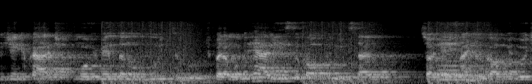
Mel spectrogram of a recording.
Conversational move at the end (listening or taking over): listening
